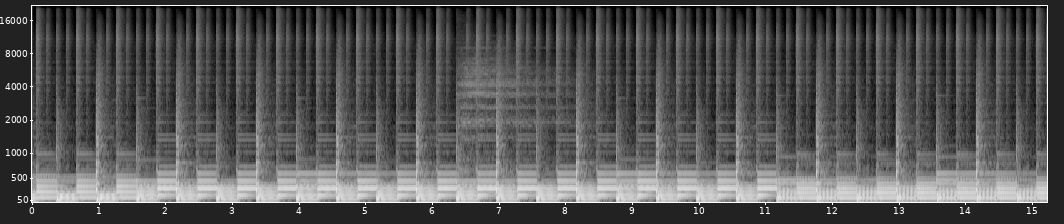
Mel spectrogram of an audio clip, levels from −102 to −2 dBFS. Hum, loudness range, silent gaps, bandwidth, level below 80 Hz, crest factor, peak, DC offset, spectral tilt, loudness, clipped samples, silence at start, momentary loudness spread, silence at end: none; 0 LU; none; over 20 kHz; -28 dBFS; 16 dB; -4 dBFS; under 0.1%; -8.5 dB/octave; -20 LUFS; under 0.1%; 0 s; 2 LU; 0 s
